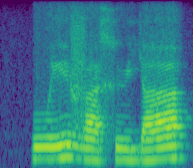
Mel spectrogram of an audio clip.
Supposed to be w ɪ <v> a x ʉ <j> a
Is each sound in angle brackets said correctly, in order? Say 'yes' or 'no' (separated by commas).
yes, yes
